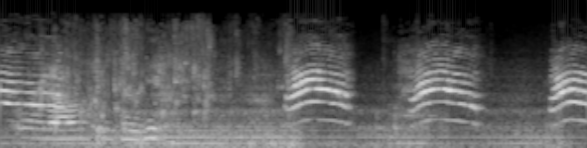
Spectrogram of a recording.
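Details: Cat being given a bath, which she hates: several arched, harmonic meows, each under a second, repeated roughly every one to one and a half seconds, after an opening stretch of speech and water noise.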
